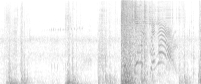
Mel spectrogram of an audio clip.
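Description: A wooden door is kicked open with a loud bang.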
